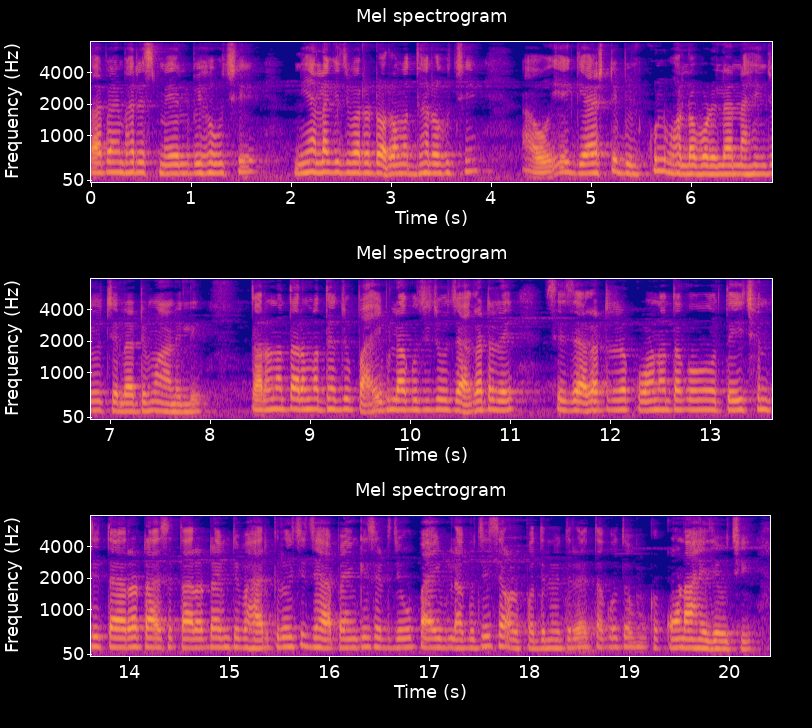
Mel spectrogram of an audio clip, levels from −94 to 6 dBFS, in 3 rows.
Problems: none marked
